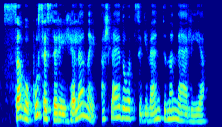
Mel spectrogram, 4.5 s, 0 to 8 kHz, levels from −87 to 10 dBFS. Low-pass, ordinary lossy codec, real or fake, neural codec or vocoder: 7.2 kHz; MP3, 48 kbps; real; none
